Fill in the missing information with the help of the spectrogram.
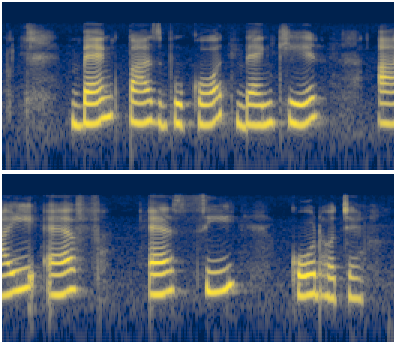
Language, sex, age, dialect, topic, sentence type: Magahi, female, 18-24, Northeastern/Surjapuri, banking, statement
